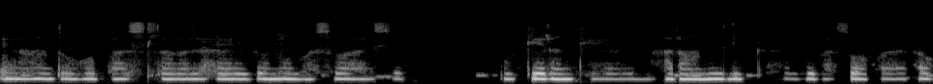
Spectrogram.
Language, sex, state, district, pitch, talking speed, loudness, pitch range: Magahi, female, Bihar, Gaya, 250 Hz, 135 wpm, -23 LUFS, 245-255 Hz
